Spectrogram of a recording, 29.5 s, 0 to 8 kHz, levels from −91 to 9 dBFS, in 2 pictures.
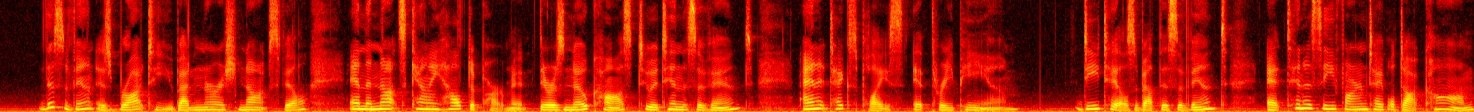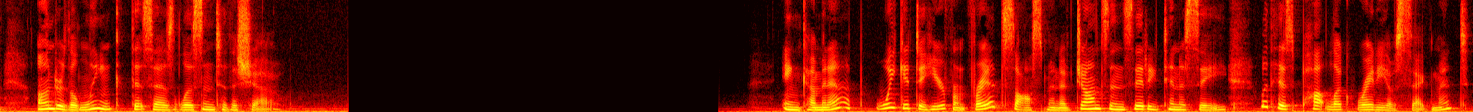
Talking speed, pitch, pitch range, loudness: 130 wpm, 190 Hz, 165-230 Hz, -16 LUFS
